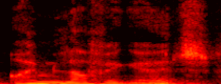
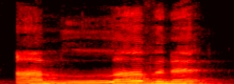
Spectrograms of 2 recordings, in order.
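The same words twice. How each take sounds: First: Stiff, careful British reading, quiet and slow; British delivery with every word neatly sounded; British accent. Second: American LOVIN' IT, dropped G, higher; louder, punchy American slogan delivery; American accent. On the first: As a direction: say it softly, too properly British. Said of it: "you just can't say". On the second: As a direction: sell it like an American ad. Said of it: "they just have an American accent to them". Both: Shown as a demonstration.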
